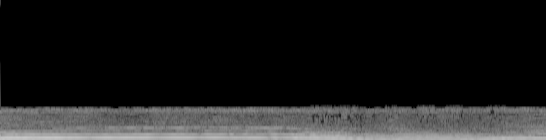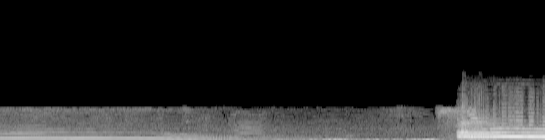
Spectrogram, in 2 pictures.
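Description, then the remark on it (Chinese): A voice imitates howling wind with one long, wavering hoot that dips in pitch and climbs back over about four seconds. It ends with a short, louder rushing burst. “嗖，又过来一股风声，嗖一声。”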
